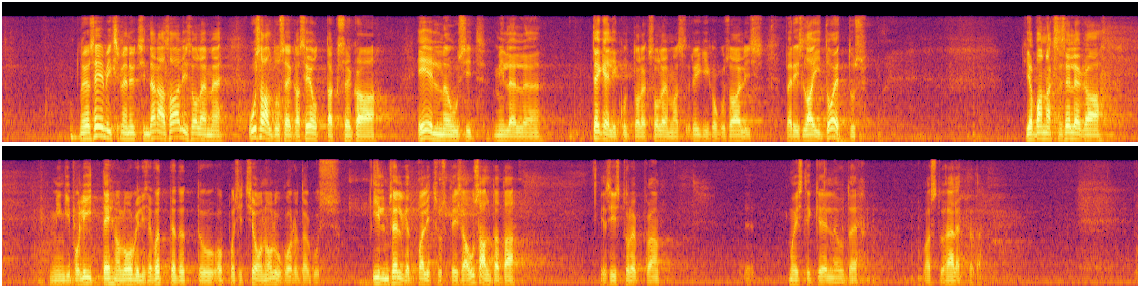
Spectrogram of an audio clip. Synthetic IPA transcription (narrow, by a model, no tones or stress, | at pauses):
nojɑse̞ːmiksme̞nyːd̪sint̪ænɑsɑːlʲiso̞le̞me̞usɑld̪use̞ɡ̥ɑse̞o̞t̪ːˑɑkse̞kɑ | e̞ːlnɤwsid̪̥milːe̞l | t̪e̞ɡ̥e̞likult̪ːˑo̞le̞kso̞le̞mɑsriːɡ̥iko̞ɡ̥usɑːlʲispæɾislɑjt̪o̞e̞t̪ːˑus | jɑpɑnːɑkse̞se̞lːe̞ɡɑ | miŋɡ̥ipo̞liːt̪ːe̞ɦno̞lo̞ːɡ̥ilise̞vɤt̪ːet̪ɤt̪ːuo̞pːˑo̞sit̪sio̞ːno̞luko̞rd̪̥ɑkus | ilmse̞lɡe̞t̪vɑlʲit̪sust̪e̞jsɑːusɑld̪ɑd̪̥ɑ | jɑ̰siːst̪ule̞b̥̚kɑ | mɤ̞jst̪likːˑeːlnɤwd̪̥e̞ | vɑ̰st̪uhæːle̞t̪ːˑɑd̪̥ɑ̰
